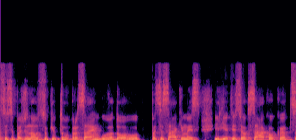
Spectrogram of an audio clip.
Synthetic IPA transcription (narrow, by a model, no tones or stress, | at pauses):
sʊsʲɪpɐʒʲɪnɐʊsʊkʲɪt̪uːpɾɐsɑːjʊŋɡuːʋɐd̪oːʋuː | pɐsʲɪsɑːkʲiːmɐɪsɪɾjiɛt̪ʲiɛsʲoːksɑːkoːkɐt̪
